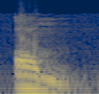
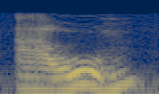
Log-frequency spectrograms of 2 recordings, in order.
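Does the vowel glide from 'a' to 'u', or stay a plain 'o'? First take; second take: plain o; glide. First: The vowel is a single plain 'o' sound. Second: The vowel glides from an 'a' to a 'u'. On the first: "y la pronunciación Om" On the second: "hay la pronunciación Aum, A, U, M"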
